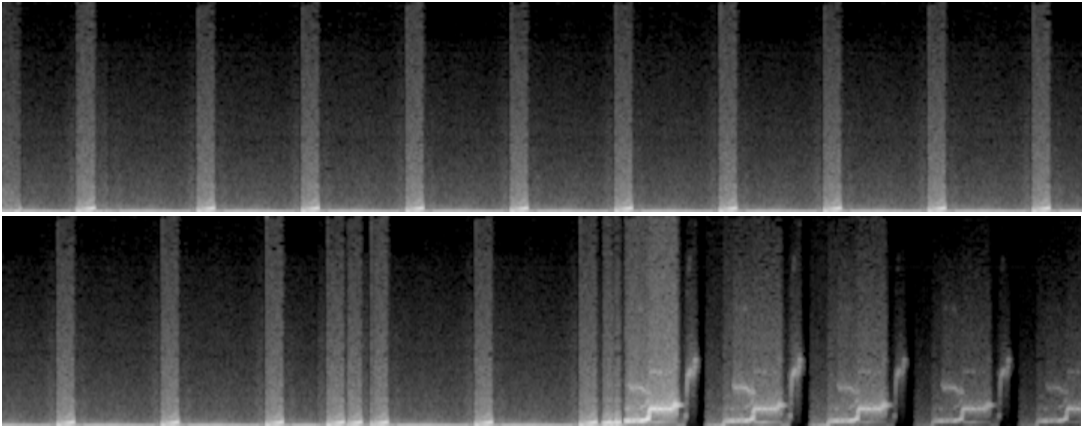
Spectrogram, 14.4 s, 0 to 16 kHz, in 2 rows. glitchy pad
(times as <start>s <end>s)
11.2s 14.3s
